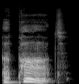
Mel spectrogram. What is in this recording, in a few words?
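"apart", British English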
